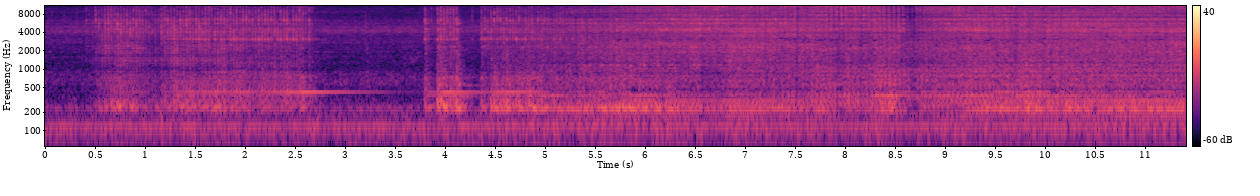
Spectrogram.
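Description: Wood lathe spinning an epoxied blank of smoked perspex segments and wood, turned cylindrical between centres: a steady mechanical whir with continuous scraping and chattering, a brief dip near four seconds, running loud and close throughout without speech.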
